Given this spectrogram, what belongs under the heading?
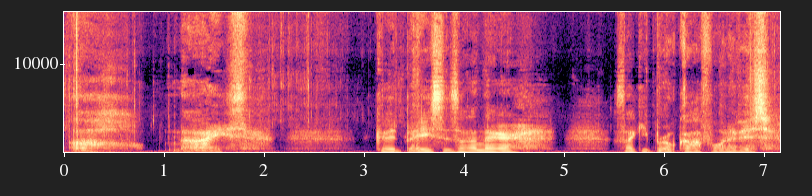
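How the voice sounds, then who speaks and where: A man's whisper at a very slow pace. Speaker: hunting vlogger. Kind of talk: casual vlog narration. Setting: outdoors. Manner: whispering; animated.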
